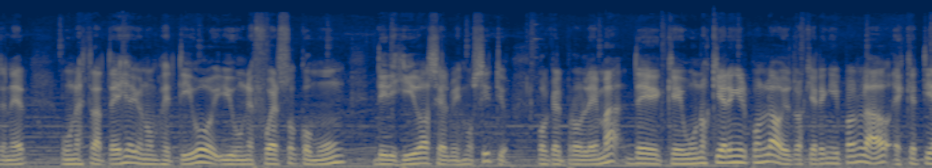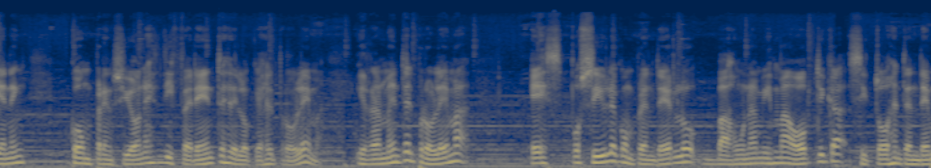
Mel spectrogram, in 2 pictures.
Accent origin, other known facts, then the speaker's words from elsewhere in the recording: Venezuela; nuestra conversación como venezolanos siempre se ha circunscrito como a las mismas 3 temas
